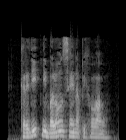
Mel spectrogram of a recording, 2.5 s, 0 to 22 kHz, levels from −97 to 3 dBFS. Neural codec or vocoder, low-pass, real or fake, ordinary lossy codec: none; 7.2 kHz; real; AAC, 32 kbps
